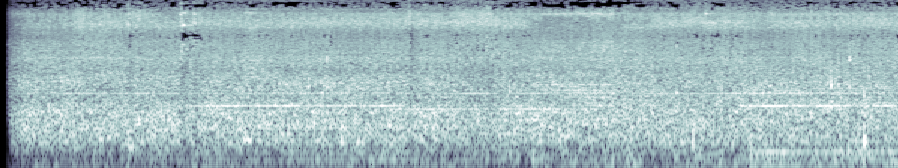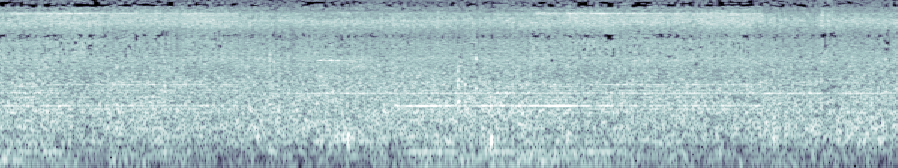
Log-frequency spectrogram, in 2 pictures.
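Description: Glass lid edge grinding machine running: grinding wheels working the edges of glass lids under coolant water, giving a steady hiss of motor, abrasion and water, with faint whining tones coming and going.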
